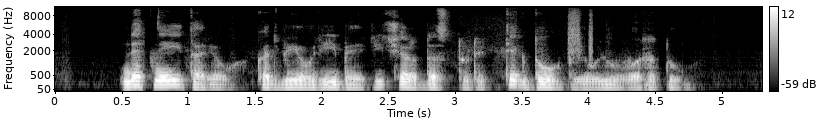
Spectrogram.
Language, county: Lithuanian, Telšiai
